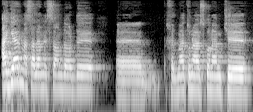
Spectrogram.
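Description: A man answering interview questions as a business analysis expert, lecturing steadily with frequent hesitant fillers. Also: fairly high pitch. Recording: echoey room.

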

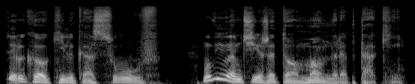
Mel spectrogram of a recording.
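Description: A man's voice: deep voice, huge pitch swings, breathy edge, no echo, clean studio sound, exaggerated voice. A man as a patient old maester. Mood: gentle. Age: older. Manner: measured, explaining gently.

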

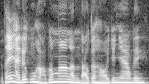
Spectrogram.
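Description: A woman with a smooth voice speaks up eagerly and loudly, sounding distant from the mic. The sound is reverberant and dull. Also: medium pitch, fast talker. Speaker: contestant's cousin.

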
